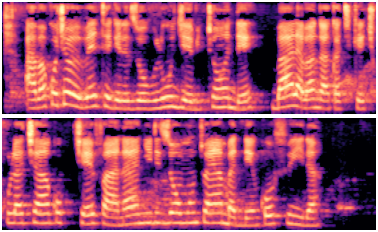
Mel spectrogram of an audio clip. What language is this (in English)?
Ganda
